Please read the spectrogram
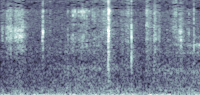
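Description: Near silence: faint handling of glossy magazine pages, a few soft ticks.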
